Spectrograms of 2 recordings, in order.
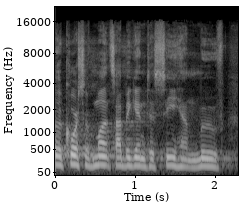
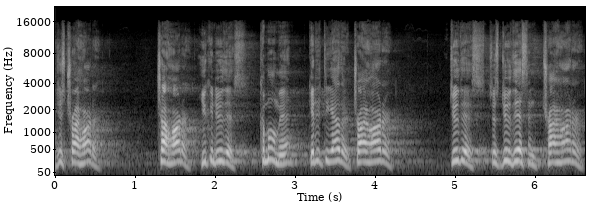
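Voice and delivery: louder, higher, hammering "Try harder" home; pushy preaching; 5 semitones higher, 5 dB louder than usual. Retold or imitated. Young pastor pushing the youth leader, loud preachy exhortation. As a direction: bark it like a coach pushing a player. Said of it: "That's what I was saying".

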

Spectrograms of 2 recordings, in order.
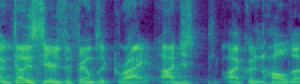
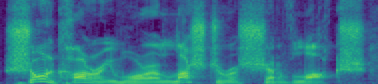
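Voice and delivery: slow Scottish accent, "s" turned to "sh"; drawn-out, slushy mock-Scottish accent; slower than usual. Shown as a demonstration. Co-host answering a dare to say it, slow Scottish accent. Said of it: "in your Scottish accent".

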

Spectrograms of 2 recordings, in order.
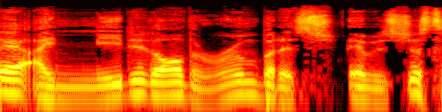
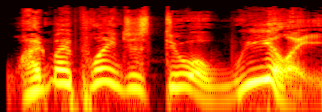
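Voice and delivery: baffled; 8 semitones higher, 5 dB louder than usual. Retold or imitated. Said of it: "I'm like".

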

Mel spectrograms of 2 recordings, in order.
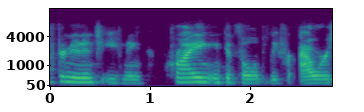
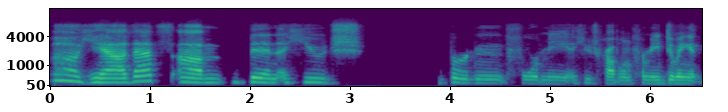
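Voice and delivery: ordinary talk

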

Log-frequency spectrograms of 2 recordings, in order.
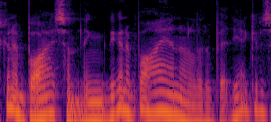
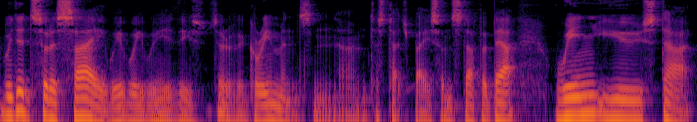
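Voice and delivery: normal talking voice

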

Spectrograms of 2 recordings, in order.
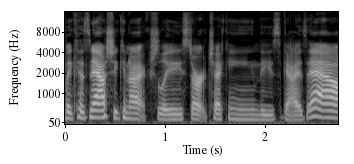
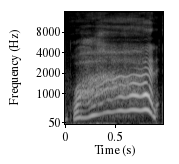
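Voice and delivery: shocked what; 13 semitones higher than usual. Retold or imitated. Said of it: "everybody was like".

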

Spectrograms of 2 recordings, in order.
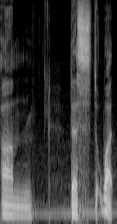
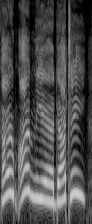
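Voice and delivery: high, whining spoiled-daughter voice; mock whiny princess complaining to her father; whiny accent; 13 semitones higher than usual. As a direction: whine it up high like a pouty heir to daddy. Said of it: "a little of my accent that I was doing".

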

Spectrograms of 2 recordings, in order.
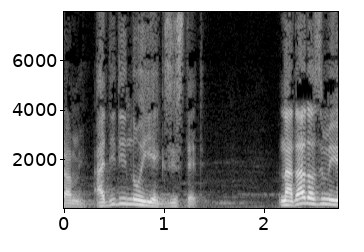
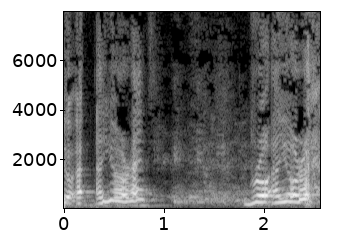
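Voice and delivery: higher, louder incredulous Are you all right, laughing; mock American disbelief; 9 semitones higher, 4 dB louder than usual. Americans mocking a Nigerian rapper, laughing incredulity. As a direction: put on an American friend staring at you, amused. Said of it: "They will look at you and say".

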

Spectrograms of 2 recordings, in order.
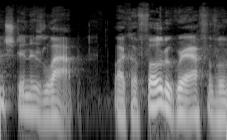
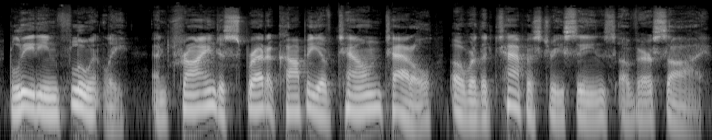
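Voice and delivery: ordinary delivery

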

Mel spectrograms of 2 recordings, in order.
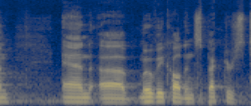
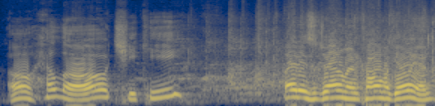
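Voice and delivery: loud high announcer voice; announcer intro; 9 semitones higher, 8 dB louder than usual. Real, not acted. Host announcing a guest to the crowd, loud and high. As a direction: boom it out like an emcee.

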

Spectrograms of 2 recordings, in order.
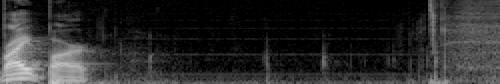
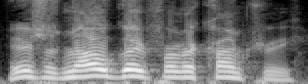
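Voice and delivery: mock McConnell; 6 semitones higher, 7 dB louder than usual. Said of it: "he noted".

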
